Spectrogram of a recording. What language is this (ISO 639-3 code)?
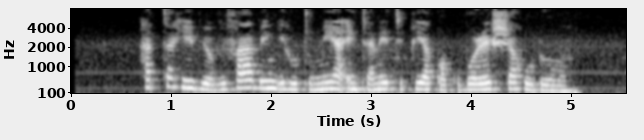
swa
